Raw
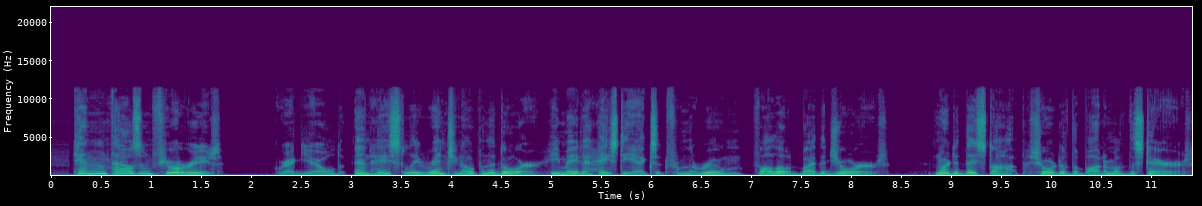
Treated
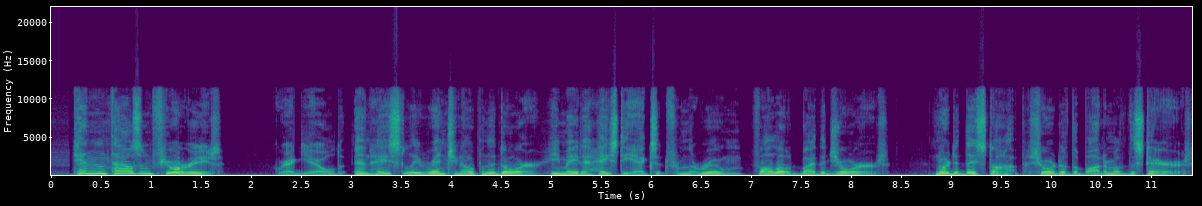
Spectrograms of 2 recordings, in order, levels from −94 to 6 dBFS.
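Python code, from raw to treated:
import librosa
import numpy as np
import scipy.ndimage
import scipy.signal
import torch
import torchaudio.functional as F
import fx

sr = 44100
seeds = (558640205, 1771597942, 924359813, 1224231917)

p1 = fx.dynamic_eq(x, sr, hz=4700.0, q=2.3, threshold_db=-52.0, ratio=4.0, max_db=-5)
p2 = 10.0 ** (-22.5 / 20.0) * np.tanh(p1 / 10.0 ** (-22.5 / 20.0))
p3 = p1 + F.gain(torch.from_numpy(p2), -11.0).numpy()
y = F.gain(torch.from_numpy(p3), 7.5).numpy()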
